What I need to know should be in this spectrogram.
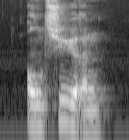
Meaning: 1. to remove acid, to deacidify 2. to begin to become acidic 3. to dislike, be opposed to
- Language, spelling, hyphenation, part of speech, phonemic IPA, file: Dutch, ontzuren, ont‧zu‧ren, verb, /ˌɔntˈzy.rə(n)/, Nl-ontzuren.ogg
